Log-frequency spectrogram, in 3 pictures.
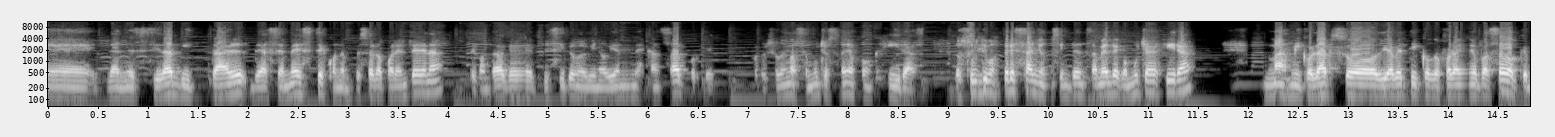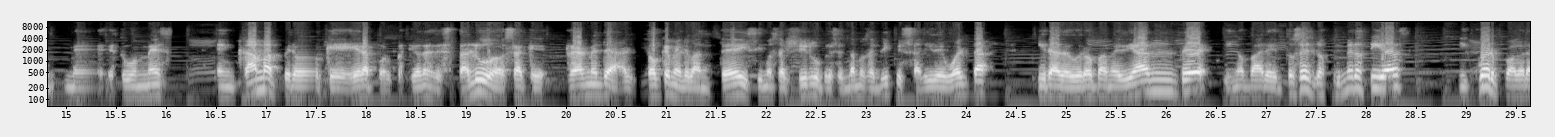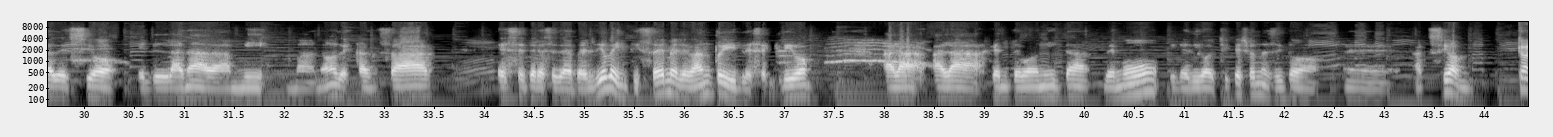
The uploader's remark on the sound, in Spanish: recibimos la visita vía Zoom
